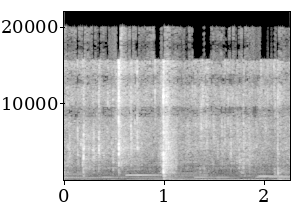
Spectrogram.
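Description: Garlic and shiitake mushrooms stir-fried with pork belly in a wok, a bright hiss with a few sharp spatula clinks.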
